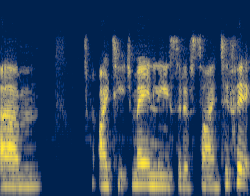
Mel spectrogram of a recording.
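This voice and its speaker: Somewhat breathy, a woman speaks with a British accent at a medium pitch, her intonation fairly even. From UK. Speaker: university lecturer. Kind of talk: webinar presentation. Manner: hesitant, many ums.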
